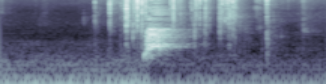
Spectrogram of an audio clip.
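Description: A dog barks once, a short sharp bark about a second in: an alert bark at someone walking into the house.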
